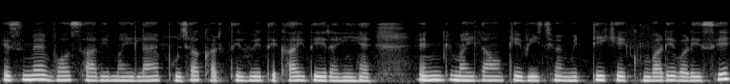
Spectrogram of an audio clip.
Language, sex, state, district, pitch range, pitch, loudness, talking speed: Hindi, female, Uttar Pradesh, Jyotiba Phule Nagar, 185-200 Hz, 190 Hz, -16 LUFS, 170 wpm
